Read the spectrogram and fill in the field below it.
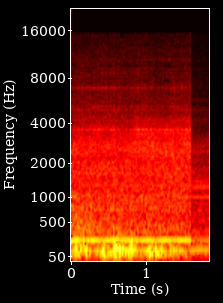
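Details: Houseboat residential-style AC/heat pump condenser unit during a service/repair: a steady low compressor hum with fan whoosh holds an even tone until shutoff; supply air about 51°F against 74°F return, a good temperature drop, so the unit is operating normally.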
